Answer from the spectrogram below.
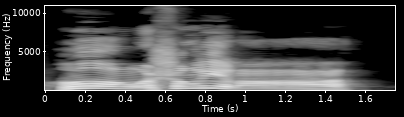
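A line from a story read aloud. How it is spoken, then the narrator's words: Smug shouting. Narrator (Chinese): 那只大招潮蟹 洋洋得意的以为自己赢了，大喊道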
